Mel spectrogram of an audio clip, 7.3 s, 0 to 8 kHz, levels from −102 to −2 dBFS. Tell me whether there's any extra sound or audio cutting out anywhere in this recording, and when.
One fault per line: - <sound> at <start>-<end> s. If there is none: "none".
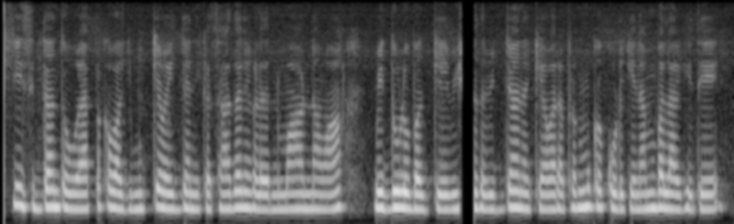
- dropout at 4.6-4.8 s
